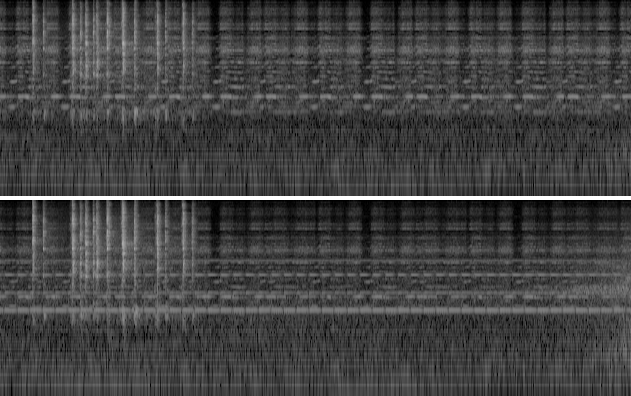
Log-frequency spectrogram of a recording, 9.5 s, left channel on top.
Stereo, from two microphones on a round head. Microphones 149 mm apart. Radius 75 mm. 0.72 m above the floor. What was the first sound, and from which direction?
Scissors, 10° right (ahead or behind).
